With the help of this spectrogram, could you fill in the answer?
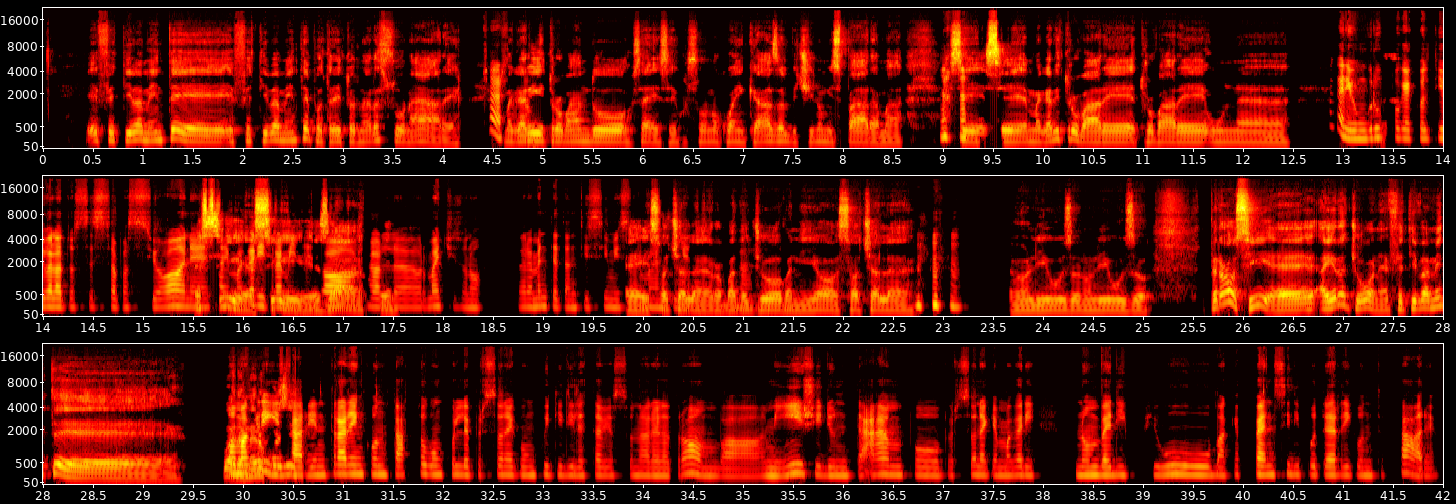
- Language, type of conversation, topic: Italian, advice, In che modo la pensione ha cambiato il tuo senso di scopo e di soddisfazione nella vita?
- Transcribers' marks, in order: laugh; chuckle; drawn out: "effettivamente"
